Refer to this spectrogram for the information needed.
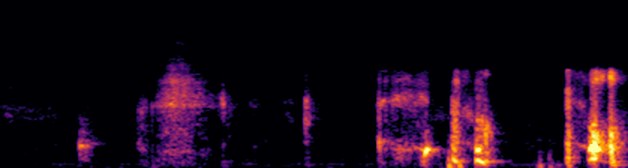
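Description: A raspy, wheezy breath is followed by a rapid cluster of harsh, close-up coughs that grow louder toward the end, with no talking.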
